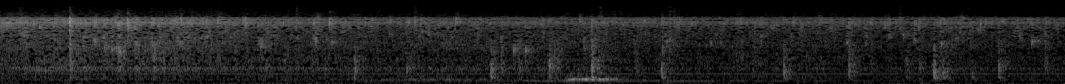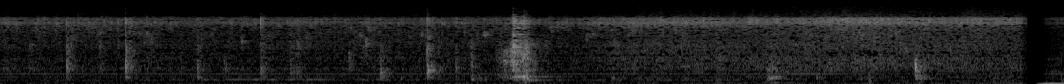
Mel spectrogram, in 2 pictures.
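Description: Chopped onion sizzles in hot oil with cumin, giving a steady, soft, continuous hiss of frying with faint crackles and no talking.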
